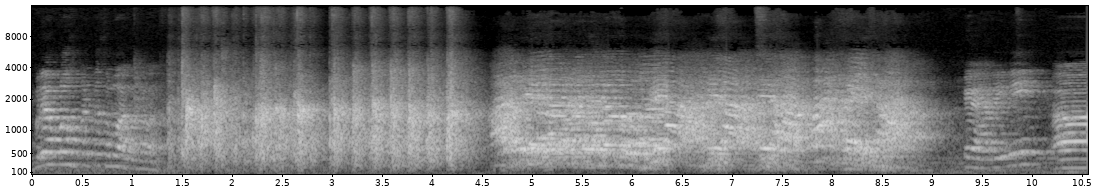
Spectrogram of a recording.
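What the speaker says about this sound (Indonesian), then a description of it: "beri aplaus untuk kita semua teman-teman" An indoor audience at a trainer certification session breaks into loud, sustained clapping and cheering, with a presenter's voice heard before and after the applause.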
